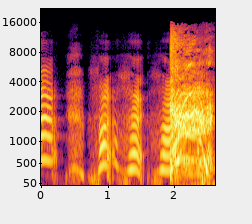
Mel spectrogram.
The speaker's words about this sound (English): That was me. I had to cough and I tried not to.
